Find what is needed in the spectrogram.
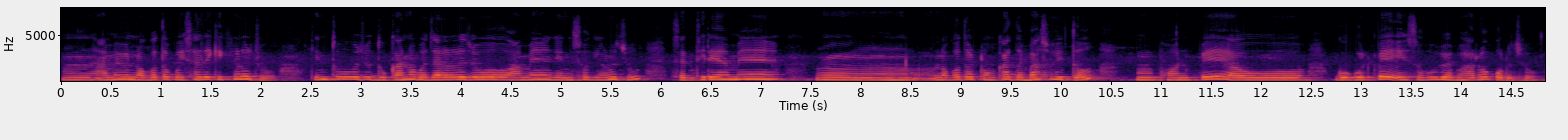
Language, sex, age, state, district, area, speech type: Odia, female, 18-30, Odisha, Mayurbhanj, rural, spontaneous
